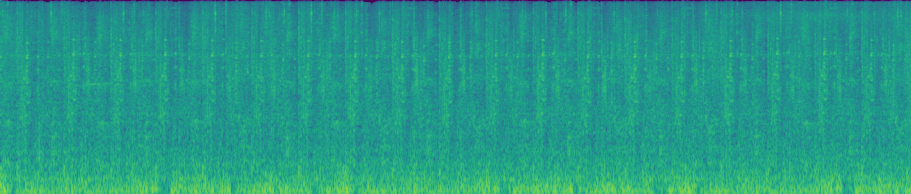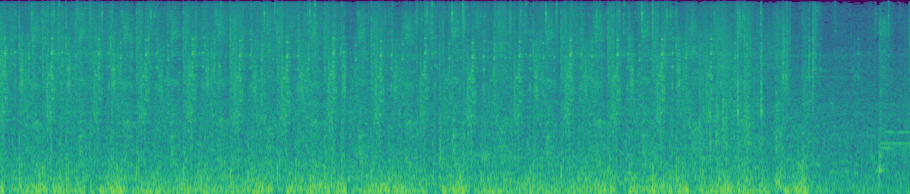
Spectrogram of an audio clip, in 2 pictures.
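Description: Footsteps thud quickly on gravel as someone runs.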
